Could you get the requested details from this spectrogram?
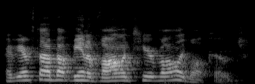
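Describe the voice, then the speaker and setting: A man hosting a casual sports talk show. He runs through betting picks in an excitable, joking way and pokes fun at himself. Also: sits high, quick pace, low-quality recording. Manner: excitable, joking, self-mocking.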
